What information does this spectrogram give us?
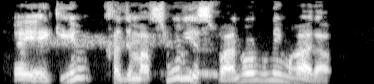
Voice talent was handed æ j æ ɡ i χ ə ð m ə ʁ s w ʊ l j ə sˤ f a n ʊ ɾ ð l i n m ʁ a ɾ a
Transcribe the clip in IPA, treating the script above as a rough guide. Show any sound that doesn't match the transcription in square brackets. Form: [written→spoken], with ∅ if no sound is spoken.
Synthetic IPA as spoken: æ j æ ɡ i χ ə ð m ə ʁ s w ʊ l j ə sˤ f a n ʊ ɾ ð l i [n→∅] m ʁ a ɾ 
